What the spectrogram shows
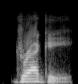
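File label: "draggy", American English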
